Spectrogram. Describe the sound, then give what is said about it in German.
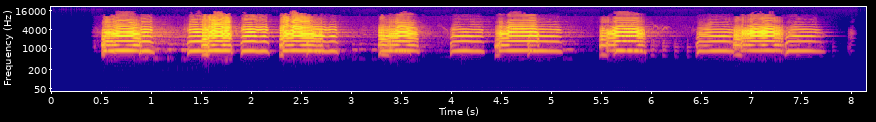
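Whooper swan calling: many loud, brassy, trumpet-like honks in uneven bursts, some single and some run together in quick pairs, with brief silences between. “Der Singschwan macht ja jeder Trompete Konkurrenz.”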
